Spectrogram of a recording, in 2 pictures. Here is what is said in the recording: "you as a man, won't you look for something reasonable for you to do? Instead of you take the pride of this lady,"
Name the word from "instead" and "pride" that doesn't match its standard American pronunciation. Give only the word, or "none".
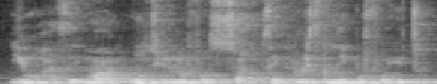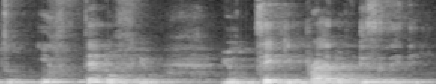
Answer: none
